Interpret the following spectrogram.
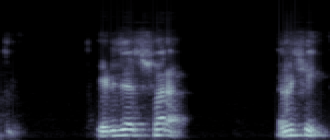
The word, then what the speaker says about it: Rishi: Rishi, that verb. Rishi is not Rushi nor Rishi.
